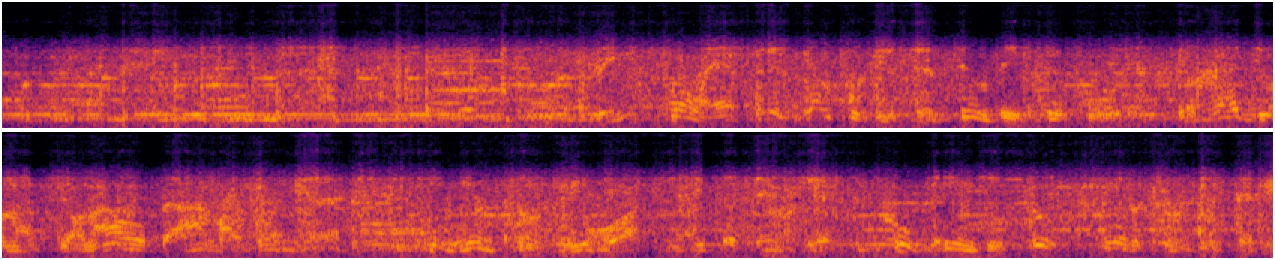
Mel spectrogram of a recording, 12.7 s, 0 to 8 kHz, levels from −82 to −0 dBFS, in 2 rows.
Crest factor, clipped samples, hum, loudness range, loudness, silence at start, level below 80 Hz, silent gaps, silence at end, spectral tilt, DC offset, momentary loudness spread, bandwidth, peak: 16 dB; under 0.1%; none; 1 LU; -22 LUFS; 0 s; -48 dBFS; none; 0 s; -7 dB/octave; under 0.1%; 3 LU; 7.8 kHz; -6 dBFS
